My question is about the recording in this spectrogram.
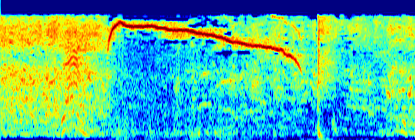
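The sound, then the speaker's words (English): A cartoonish sonic boom effect of someone breaking the sound barrier after joining the Air Force: a long, high whistle slides steadily downward for about two seconds, then ends in a single sharp crack, all over a steady rushing background noise. “I broke the sound barrier.”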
